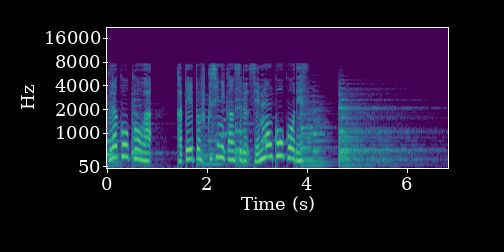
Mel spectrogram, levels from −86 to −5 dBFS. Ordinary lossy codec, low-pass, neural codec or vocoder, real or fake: none; none; none; real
